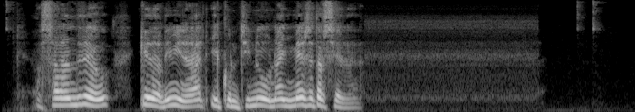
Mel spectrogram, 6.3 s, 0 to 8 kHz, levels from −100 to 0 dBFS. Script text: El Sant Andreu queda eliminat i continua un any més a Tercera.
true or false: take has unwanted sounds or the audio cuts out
false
